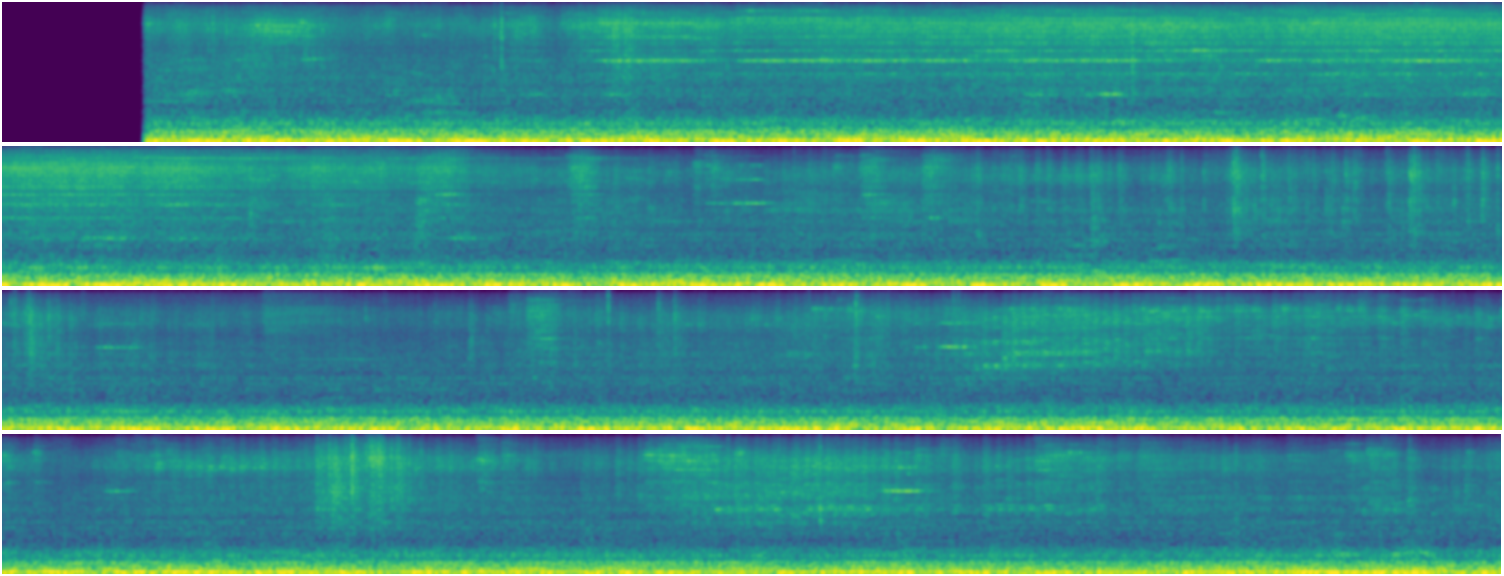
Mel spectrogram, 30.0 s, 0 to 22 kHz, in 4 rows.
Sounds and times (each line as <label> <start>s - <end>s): metro ride through a small tunnel 0.7s - 29.9s
chatter 0.9s - 9.9s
